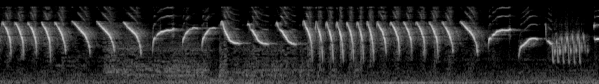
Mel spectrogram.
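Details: Canary song used to train young canaries: runs of repeated descending sweeps, slower looping whistles, and a brief buzzy trill at the end.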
